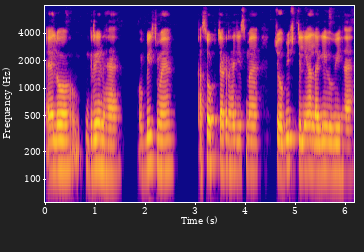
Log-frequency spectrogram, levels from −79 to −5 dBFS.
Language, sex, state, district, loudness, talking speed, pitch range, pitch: Hindi, male, Bihar, Jahanabad, -16 LUFS, 145 wpm, 125-140 Hz, 130 Hz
